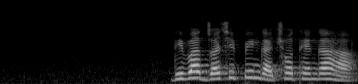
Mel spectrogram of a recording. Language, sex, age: Venda, female, 19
